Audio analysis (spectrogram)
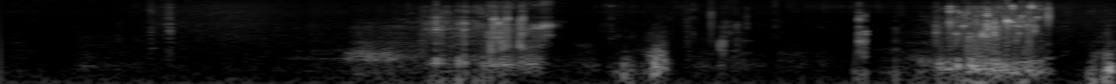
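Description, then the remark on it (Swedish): Wet mouth sounds of someone drinking a beverage in three gulping sips separated by short pauses, each followed by a soft swallow against quiet background noise. “Där har ni John Jansson klåpares dag i tre klunkar.”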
